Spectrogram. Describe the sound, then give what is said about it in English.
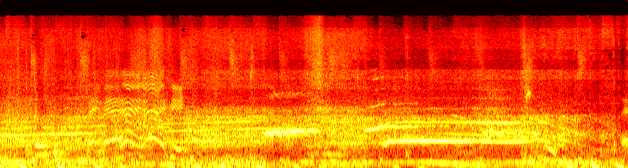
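A car swerves hard to avoid hitting anything, tires squealing in long rising and falling screeches over a loud, steady engine roar, with indistinct voices mixed into the din. “You see how much they cut just to keep that car from having to hit anything?”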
